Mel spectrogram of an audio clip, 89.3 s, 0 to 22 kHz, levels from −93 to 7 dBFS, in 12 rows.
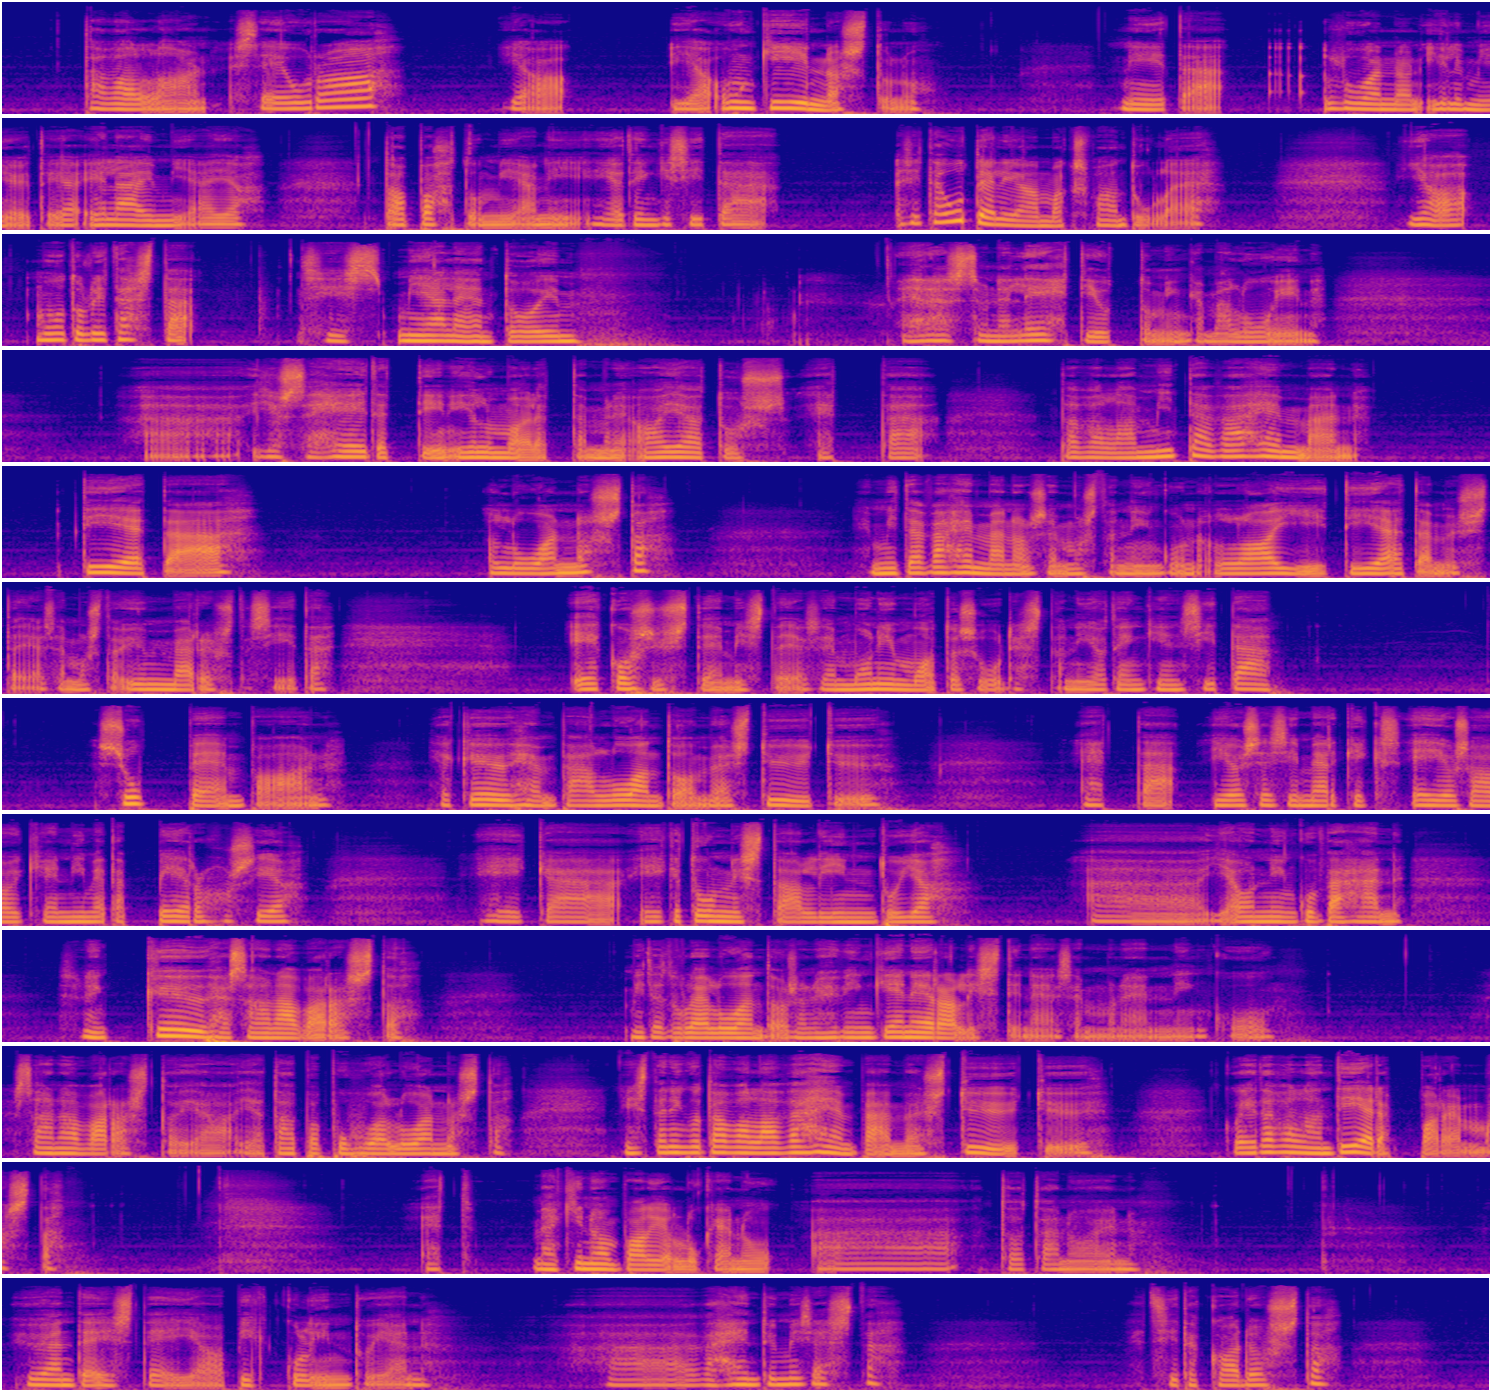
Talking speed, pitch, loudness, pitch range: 85 wpm, 180 Hz, -20 LUFS, 170-200 Hz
